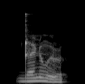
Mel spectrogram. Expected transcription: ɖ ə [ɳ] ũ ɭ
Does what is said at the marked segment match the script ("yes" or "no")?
yes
